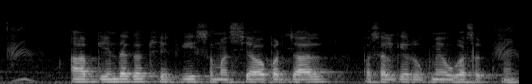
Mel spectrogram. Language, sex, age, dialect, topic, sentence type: Hindi, male, 25-30, Marwari Dhudhari, agriculture, statement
